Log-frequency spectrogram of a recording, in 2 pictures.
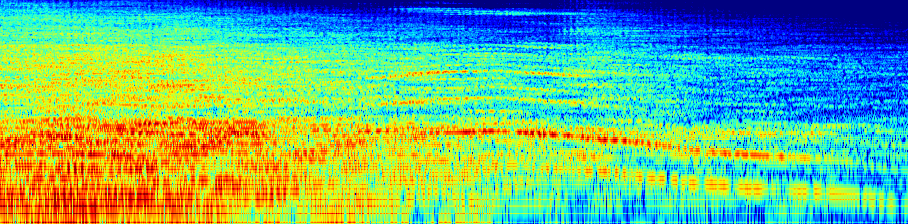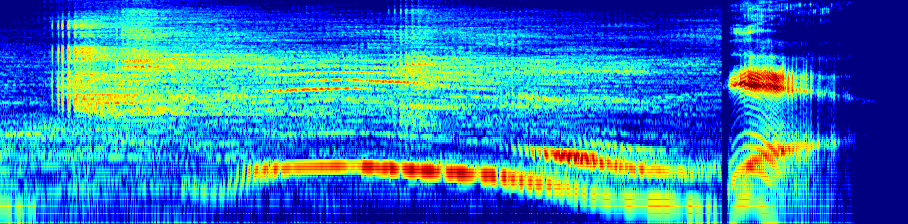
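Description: Slowed-down sound of a Thunder B airsoft grenade going off, played about ten times slower: a long rush of noise that fades over several seconds. Then voices are stretched into deep tones that slide slowly down and up.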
